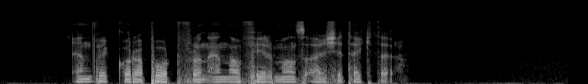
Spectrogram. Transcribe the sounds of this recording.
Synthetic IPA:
ɛnvɛkːʊɾapʰɔʈːfɾɔnɛnavfɪɾmansaɾɕɪt̪ʰɛkt̪ʰə̰ɾ

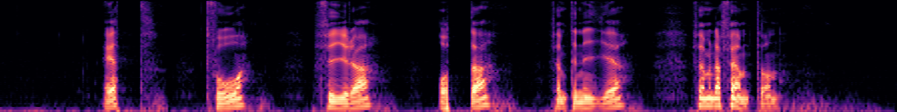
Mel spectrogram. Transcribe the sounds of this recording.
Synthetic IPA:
ɛt̪ʰː | v̥oː | fyːɾa | ɔt̪ːa | fɛmt̪ɪniːʊ | fɛmɦɵnɾafɛmt̪ʰɔn

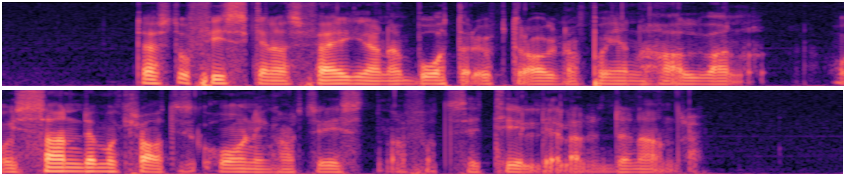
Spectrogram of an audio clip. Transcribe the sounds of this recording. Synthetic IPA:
d̪̥æʂt̪oːɾfɪskaɳasfɛjɡɾaɳaboːt̪a̰ɾʔɵ̰pːd̪ɾɑ̰ːɡnapʰɔeːnaha̰lvan | ɔɪsand̪ɛmʊkʰɾɑːt̪ɪskʰoːɳɪŋhaʈʰɵɾɪst̪əɳa̰fɔt̪ːsɛːt̪ʰɪld̪ḛːlʔa̰d̪əd̪ɛna̰nd̪ɾə

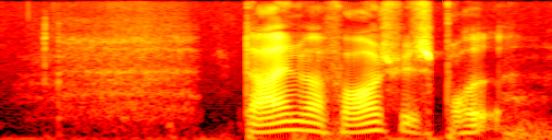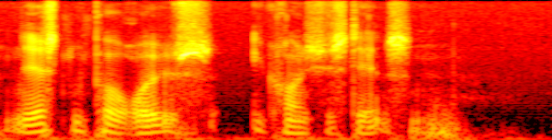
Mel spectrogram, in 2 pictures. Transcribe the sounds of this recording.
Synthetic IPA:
d̥ɑ̈ɪnʋɑ̈fɒːhɒlsʋḭːsb̥ʁœð̰ˠnesd̥n̩pʰɒ̽ʁø̰ːsikʰɒ̽nsisd̥en̰sn̩

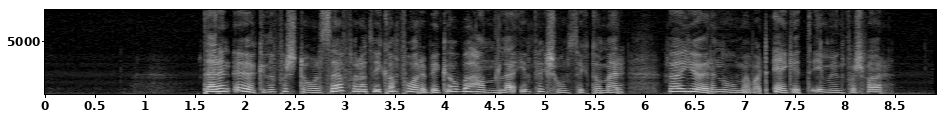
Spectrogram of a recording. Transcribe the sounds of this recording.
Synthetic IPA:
d̪̥eːæːɾeːnʔøːkənəfɔʃʈoːəlsəfɔɾɑt̪ʋiːkʰɑnfoːɾəbʏɡəoːbəhɑnd̪ləʔɪnfɛkʃuːnsyːkd̪ɔməɾʋeːoːjøːɾənuːəmḛːʋɔʈʰeːɡət̪ʰɪ̰mʉːnfɔʃʋɑːɾ

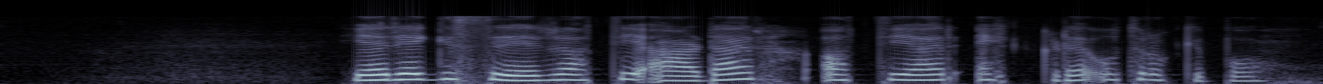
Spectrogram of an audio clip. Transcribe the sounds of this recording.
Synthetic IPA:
jæɪɾɛɡɪst̪ɾeːɾəɾɑt̪̚d̪iːʔæːɖæːɾʔɑt̪̚d̪iːæːɾɛkɽəʔoːt̪ʰɾɔkəpʰoː

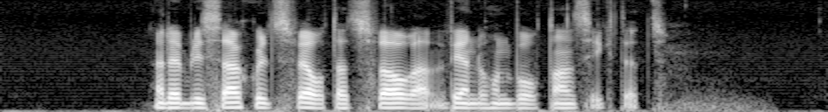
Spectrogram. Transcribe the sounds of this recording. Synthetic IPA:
næɖɛblɪʂæːɾɧɪlt̪svoːʈat̪svɑːɾa̰vɛnd̪əɾhʊnbɔʈansɪ̰kt̪ʰə̰t̪

